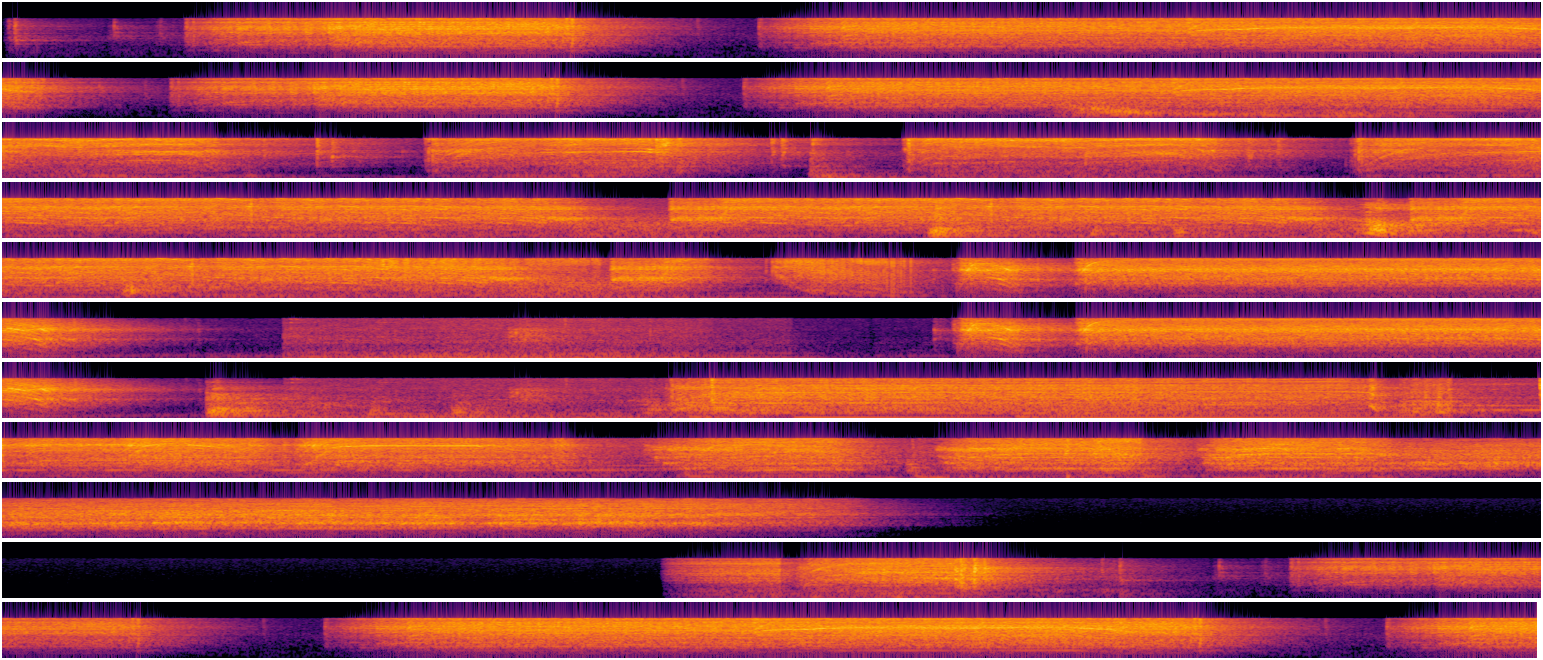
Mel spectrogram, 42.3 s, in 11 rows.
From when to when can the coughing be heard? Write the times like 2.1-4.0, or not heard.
13.8-15.9, 23.6-24.8.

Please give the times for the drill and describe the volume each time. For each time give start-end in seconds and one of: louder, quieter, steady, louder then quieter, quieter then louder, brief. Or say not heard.
0.0-32.9 steady
36.3-42.2 quieter then louder.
